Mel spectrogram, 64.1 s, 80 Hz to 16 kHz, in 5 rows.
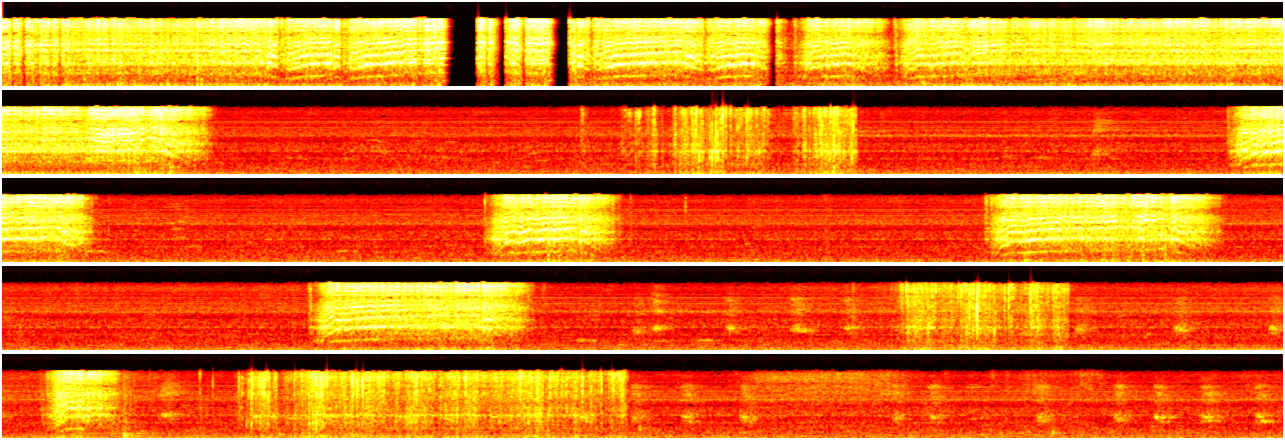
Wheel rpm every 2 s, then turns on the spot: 160, 130, 150, 80, 130, 160, 130, 0, 0, 10, 10, 0, 60, 20, 0, 40, 0, 40, 100, 0, 30, 70, 0, 0, 20, 10, 10, 20, 20, 0, 0, 0.
18-22 48-50 54-58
